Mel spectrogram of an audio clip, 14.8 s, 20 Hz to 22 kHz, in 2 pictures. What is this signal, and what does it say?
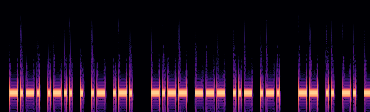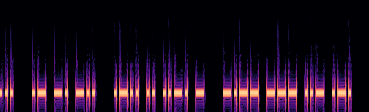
Morse code, heard as a keyed tone, about 22 wpm, 700 Hz. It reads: CLEAR YOUR MIND AND LIFT YOUR
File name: Difficult Sentences with Hints - 22wpm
